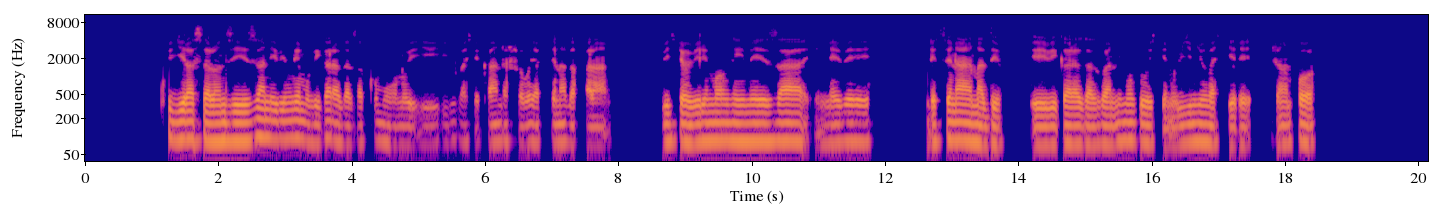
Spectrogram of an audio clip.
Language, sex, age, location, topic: Kinyarwanda, male, 18-24, Huye, finance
